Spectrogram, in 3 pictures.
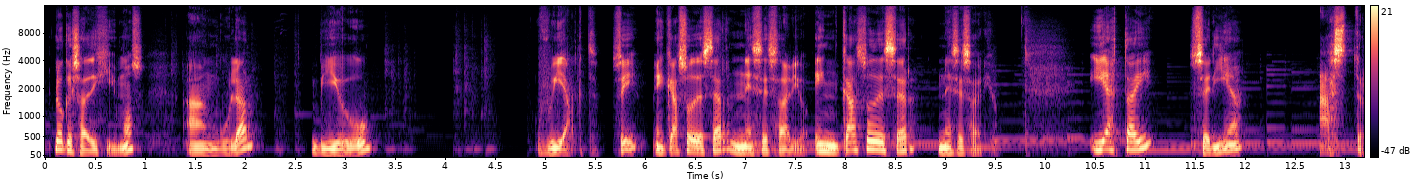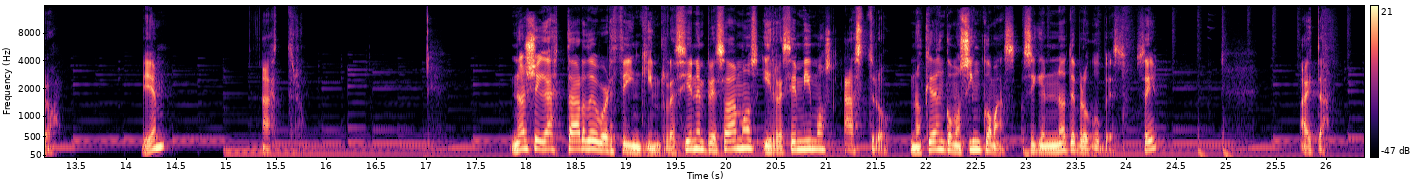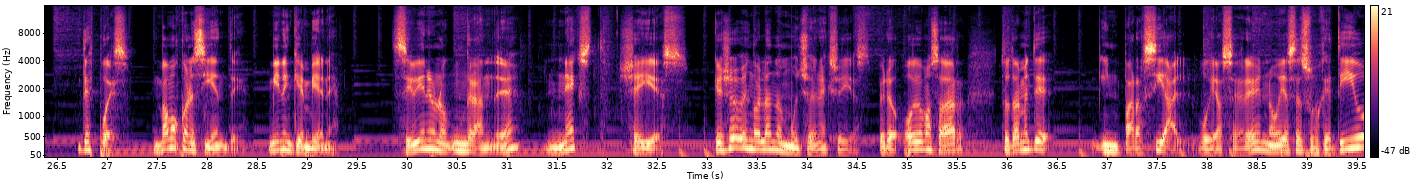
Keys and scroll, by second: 0.7-5.5 typing, 11.4 Return, 29.4 3, 30.6-33.0 typing, 32.3 Escape, 33.5 Return, 37.7 Escape, 39.2 j.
